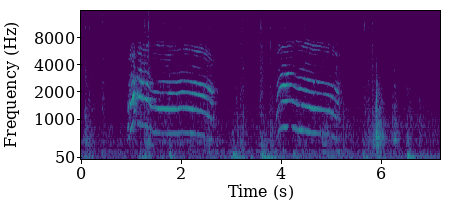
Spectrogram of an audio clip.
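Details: Domestic cat, indoors in a kitchen, in a bad mood and blocking a person's way; two long, drawn-out harmonic yowls, each about one and a half seconds, wavering then falling slightly, with soft rustling and low room hum between them.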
